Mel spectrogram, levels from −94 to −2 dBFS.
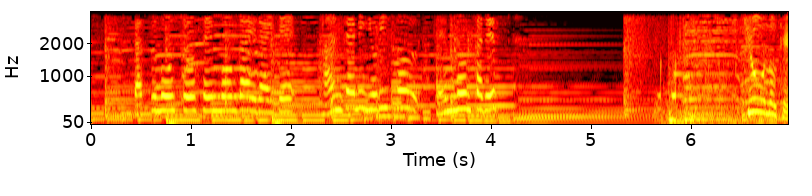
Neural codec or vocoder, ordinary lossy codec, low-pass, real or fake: none; none; 3.6 kHz; real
